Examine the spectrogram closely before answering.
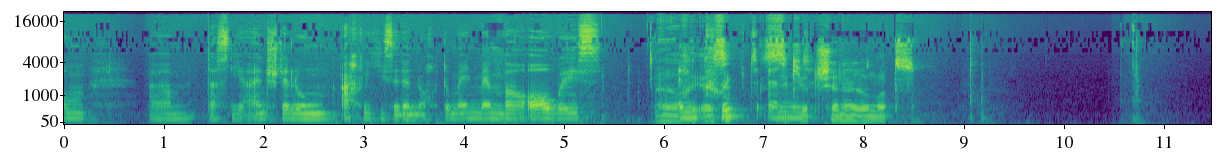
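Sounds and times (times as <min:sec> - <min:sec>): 
speech: 0:00.0 - 0:08.6
computer keyboard and mouse clicks: 0:09.0 - 0:09.3, 0:10.5 - 0:11.0.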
